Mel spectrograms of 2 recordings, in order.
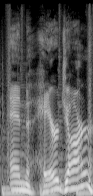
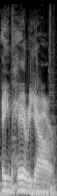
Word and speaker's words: einherjar: ones I can pronounce an hair jar it's pronounced Anar say tires it's satas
